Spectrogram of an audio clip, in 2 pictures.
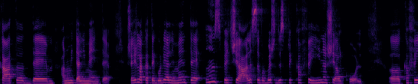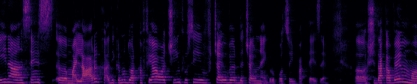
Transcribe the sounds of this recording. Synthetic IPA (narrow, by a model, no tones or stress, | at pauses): kat̪əd̪e̞a̰numit̪ealime̞nt̪e̞̰ʃiait͡ʃʲlakat̪e̞ɡo̞ɾiaːlime̞nt̪e̞ɨnspe̞t͡ʃialse̞vo̞rbe̞ʃt̪e̞d̪e̞spɾe̞kafe̞inəʃialkʰo̞̰l | kafe̞inaɨnse̞nsmajlarɡa̰d̪ikənud̪oarkafiawat͡ʃiːŋklusivt͡ʃajuve̞rd̪d̪e̞t͡ʃajune̞̰ɡɾṵpo̞t̪səimpakt̪e̞̰ze̞̰ | ʃid̪akəave̞m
